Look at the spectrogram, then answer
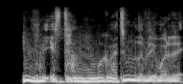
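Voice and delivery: rapid-fire, very fast, high-pitched delivery. Youtuber re-enacting his old video intro, really, really fast. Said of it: "really, really fast".

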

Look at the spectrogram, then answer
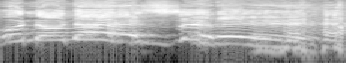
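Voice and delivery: very high, shrill, loud shout. Recalling stammering as Hamlet, the speaker mimics an audience member shouting.

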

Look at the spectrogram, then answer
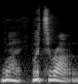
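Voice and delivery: ordinary talk

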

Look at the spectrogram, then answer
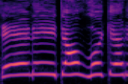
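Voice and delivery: shrill, very high, top-of-lungs scream. Aunt [name] retelling what she yelled at her nephew Danny, retelling a scream. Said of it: "I am screaming at the top of my lungs".

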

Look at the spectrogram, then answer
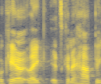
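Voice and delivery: ordinary talk

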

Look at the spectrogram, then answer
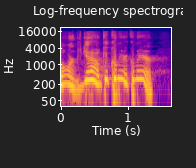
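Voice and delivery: put-on shrill, very high-pitched shout. Retelling spotting a bear and calling someone over, retelling a yell. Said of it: "So I start yelling".

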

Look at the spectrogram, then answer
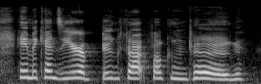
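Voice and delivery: muffled taunting voice. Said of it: "with, like, his hand in front of his mouth".

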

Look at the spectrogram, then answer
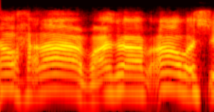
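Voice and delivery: put-on squeaky, very high young teenager voice. Imitating a young teenage character's voice from the game being discussed. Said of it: "young teenagers that sound like this".

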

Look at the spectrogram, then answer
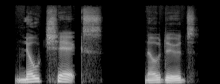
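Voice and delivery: flat, even, level, toneless monotone. Posing a would-you-rather question to the group: monotone. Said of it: "That was really monotone".

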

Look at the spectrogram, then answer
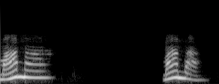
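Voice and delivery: put-on high, small, childlike little girl's voice, calling out. Describing a voice heard around the house: little girl's voice on mama. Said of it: "something like that, but in like a little girl's voice".

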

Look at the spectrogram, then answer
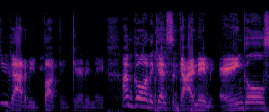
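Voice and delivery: put-on sneering voice. Acting out a wrestler sneering at the crowd: imitating Danielson sneering. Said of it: "sneering at the crowd like".

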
